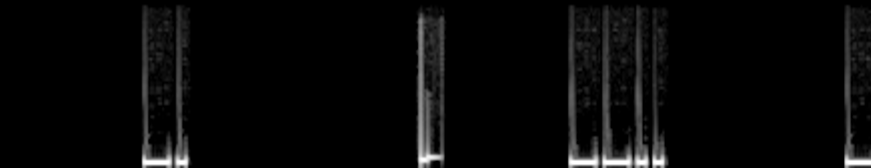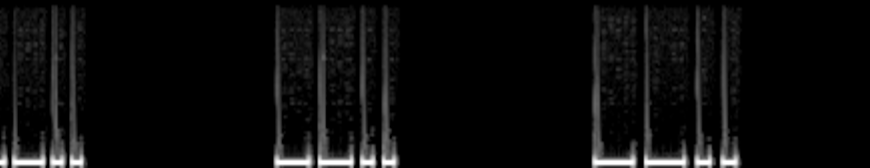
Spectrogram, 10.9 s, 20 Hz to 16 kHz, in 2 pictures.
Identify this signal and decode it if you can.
Morse code, heard as a keyed tone, about 20 wpm, spaced as for 6 wpm, 700 Hz. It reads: N ZZZZ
